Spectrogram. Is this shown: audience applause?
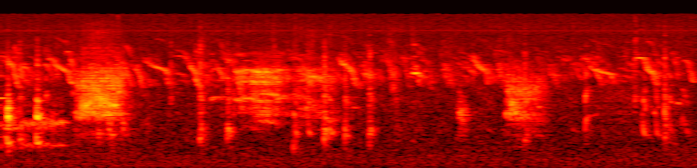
no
